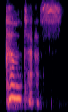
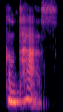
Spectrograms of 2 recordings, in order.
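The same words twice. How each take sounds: First: "contest" with the stress on CON; stress on first syllable. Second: "contest" with the stress on TEST; stress on second syllable. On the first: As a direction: noun form "contest", CONtest. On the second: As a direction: verb form "contest", conTEST. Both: Shown as a demonstration. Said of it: "be careful on giving the stress".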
